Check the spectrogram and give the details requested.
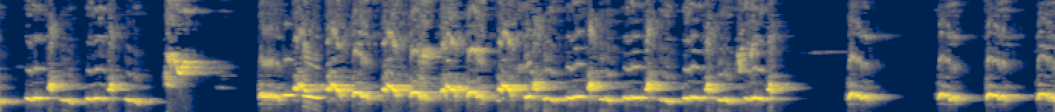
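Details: White-crested laughingthrush song used for training cage birds, full of long rolls and cackles: rapid, loud, varied phrases of whistles and squawky notes, pausing briefly before short closing bursts.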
